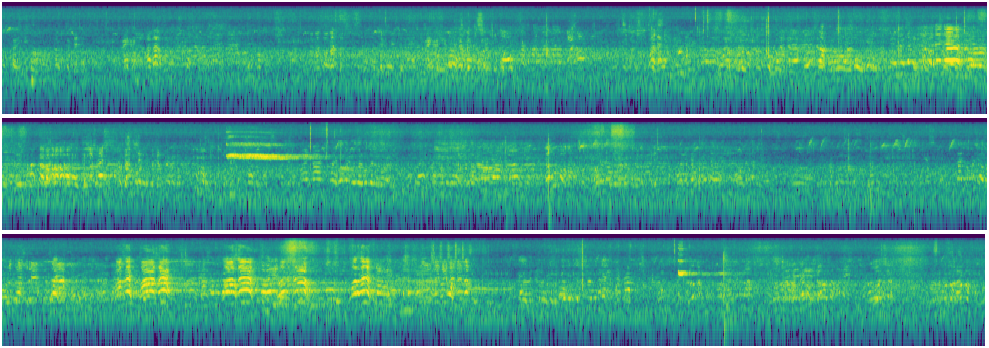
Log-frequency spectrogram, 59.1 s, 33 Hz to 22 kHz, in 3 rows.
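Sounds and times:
referee's whistle blast: 24.2s - 25.8s, 52.9s - 53.4s.

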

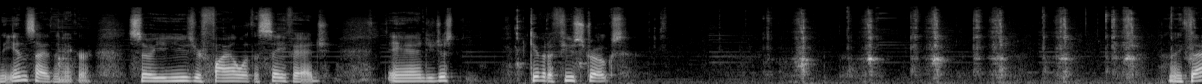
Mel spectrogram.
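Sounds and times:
file rasping on steel: 7.6s - 12.0s.

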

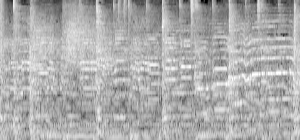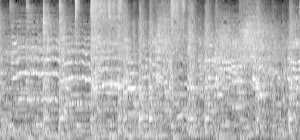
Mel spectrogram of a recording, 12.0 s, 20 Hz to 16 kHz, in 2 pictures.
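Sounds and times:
bass guitar: 0.0s - 12.0s
drum kit: 0.0s - 12.0s
electric guitars: 0.0s - 12.0s.

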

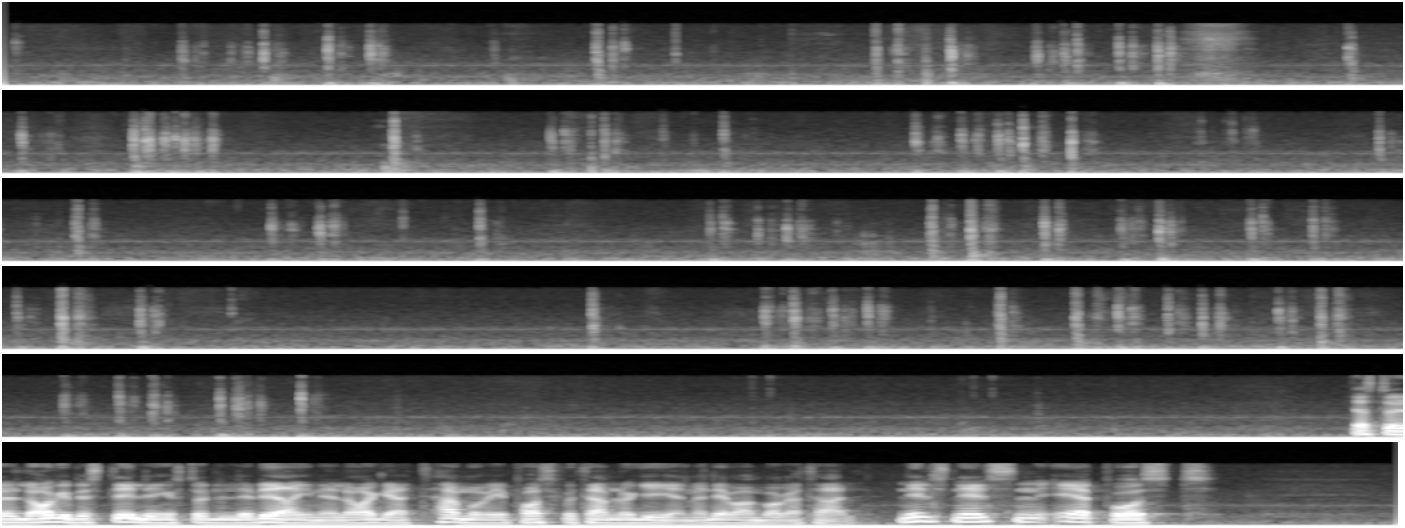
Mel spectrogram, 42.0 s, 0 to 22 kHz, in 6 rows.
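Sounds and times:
faint steady hum: 0.0s - 42.0s
typing on computer keyboard: 0.9s - 2.0s, 2.9s - 3.5s, 4.4s - 5.9s, 6.7s - 8.2s, 9.7s - 10.8s, 11.5s - 14.6s, 15.3s - 16.6s, 17.5s - 21.9s, 24.8s - 29.7s.

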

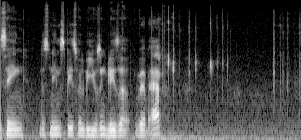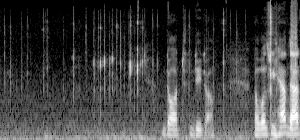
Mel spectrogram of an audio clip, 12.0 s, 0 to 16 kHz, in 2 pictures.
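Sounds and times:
keyboard key clicks: 3.2s - 4.6s, 5.5s - 9.9s.

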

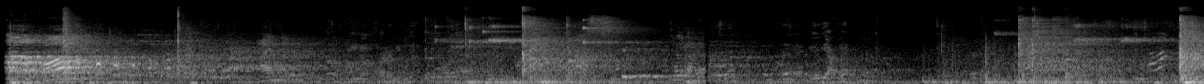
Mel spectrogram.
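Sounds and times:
racket hitting shuttlecock: 5.2s - 5.8s.

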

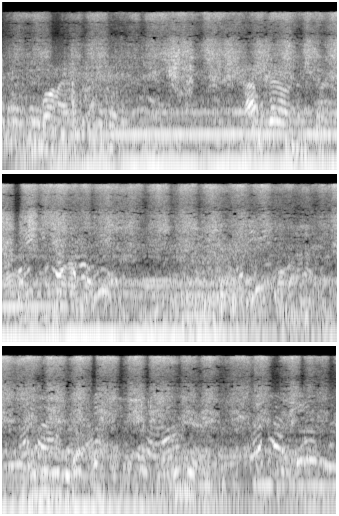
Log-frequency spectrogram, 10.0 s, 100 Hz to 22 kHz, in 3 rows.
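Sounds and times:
hands scrubbing wet hide: 0.0s - 10.0s
steady low hum: 0.0s - 10.0s.

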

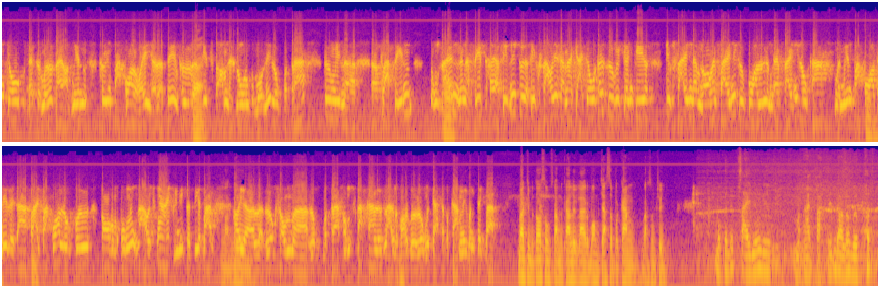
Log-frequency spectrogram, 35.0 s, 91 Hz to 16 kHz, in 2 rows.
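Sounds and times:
person speaking over telephone: 0.0s - 27.4s.

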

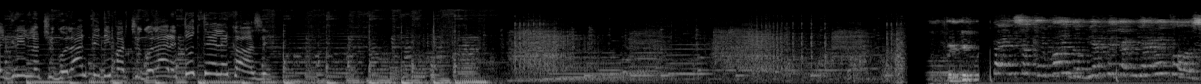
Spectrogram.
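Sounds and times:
cartoon background music: 0.0s - 7.2s.

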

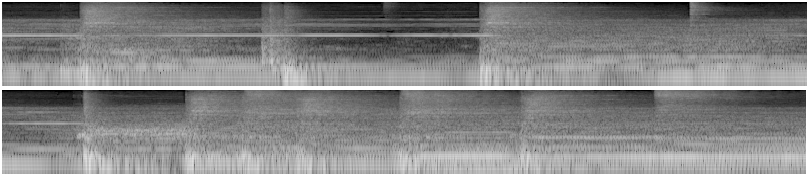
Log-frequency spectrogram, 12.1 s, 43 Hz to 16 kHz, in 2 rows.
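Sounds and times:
distorted low guitar chords: 3.4s - 12.0s
steady high tone: 4.5s - 11.2s
cymbal crash: 6.4s - 11.9s.

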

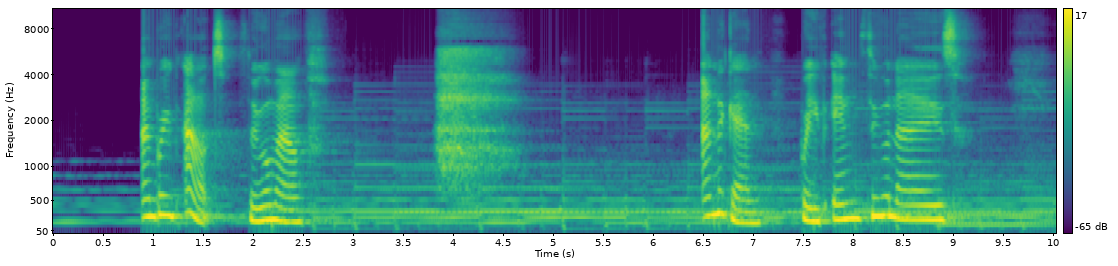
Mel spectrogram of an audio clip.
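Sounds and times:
ambient meditation music: 0.0s - 0.9s, 2.7s - 7.6s, 9.1s - 10.0s
woman breathing out: 3.8s - 4.9s.

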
